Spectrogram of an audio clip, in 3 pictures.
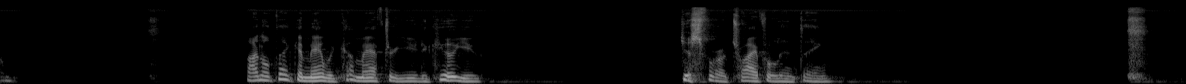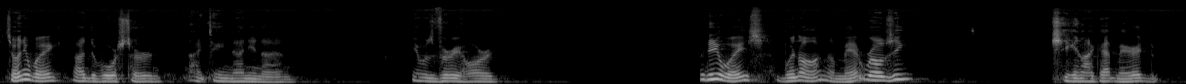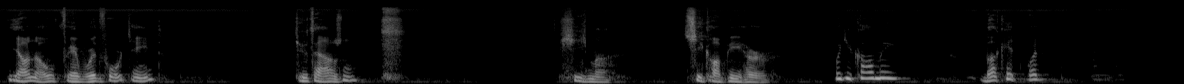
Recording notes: Live Wednesday Evening Service.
